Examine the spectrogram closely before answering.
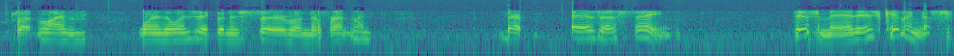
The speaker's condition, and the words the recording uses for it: Stroke. I'm sorry I don't speak as well as you used to.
